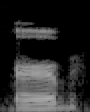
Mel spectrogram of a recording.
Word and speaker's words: herb: It seldom begins any but the first syllable, in which it is always sounded with a full breath, except in air, herb, ostler, honor, humble, honest, humor, and their derivatives.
